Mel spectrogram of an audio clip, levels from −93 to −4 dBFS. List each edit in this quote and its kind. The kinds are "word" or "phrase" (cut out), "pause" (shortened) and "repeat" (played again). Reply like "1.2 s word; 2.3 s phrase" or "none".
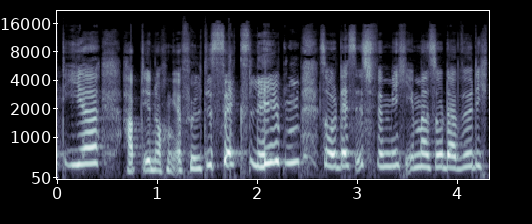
none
